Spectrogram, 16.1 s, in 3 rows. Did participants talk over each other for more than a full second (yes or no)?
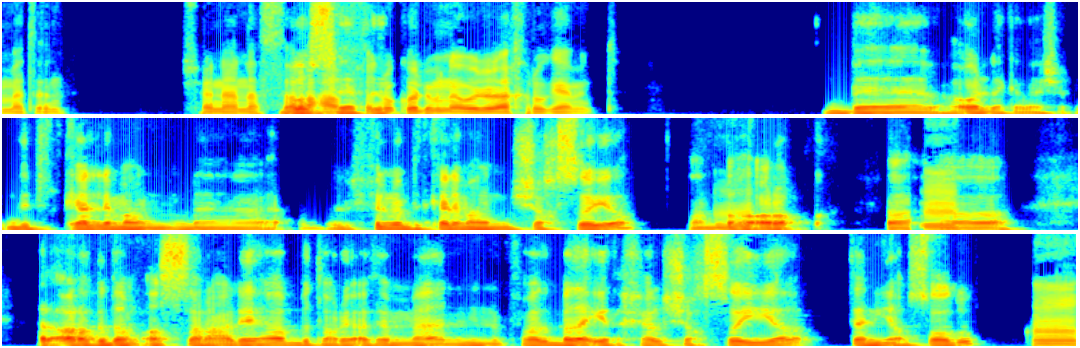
no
